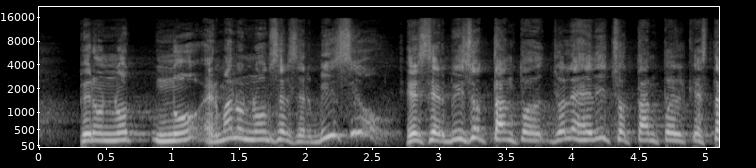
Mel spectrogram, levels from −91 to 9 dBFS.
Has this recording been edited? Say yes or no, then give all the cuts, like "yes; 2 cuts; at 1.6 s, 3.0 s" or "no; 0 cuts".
yes; 2 cuts; at 1.7 s, 2.7 s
